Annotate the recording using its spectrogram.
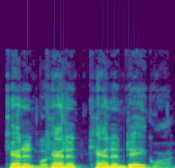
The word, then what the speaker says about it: Canandaigua: the Canandaigua, New York. – Canandaigua. – That's it.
